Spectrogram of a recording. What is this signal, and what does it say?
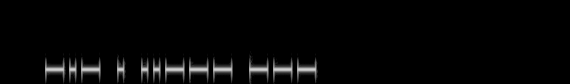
Morse code, heard as a keyed tone, about 20 wpm, 700 Hz. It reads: KE2O
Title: USA Call Signs - 4 Characters - Repeated 2x - 20wpm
